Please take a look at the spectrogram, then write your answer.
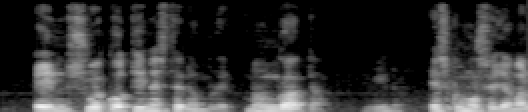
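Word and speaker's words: mångata: Porque esto es una palabra sueca y se lee o se pronuncia mongata, algo así parecido, mongata.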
